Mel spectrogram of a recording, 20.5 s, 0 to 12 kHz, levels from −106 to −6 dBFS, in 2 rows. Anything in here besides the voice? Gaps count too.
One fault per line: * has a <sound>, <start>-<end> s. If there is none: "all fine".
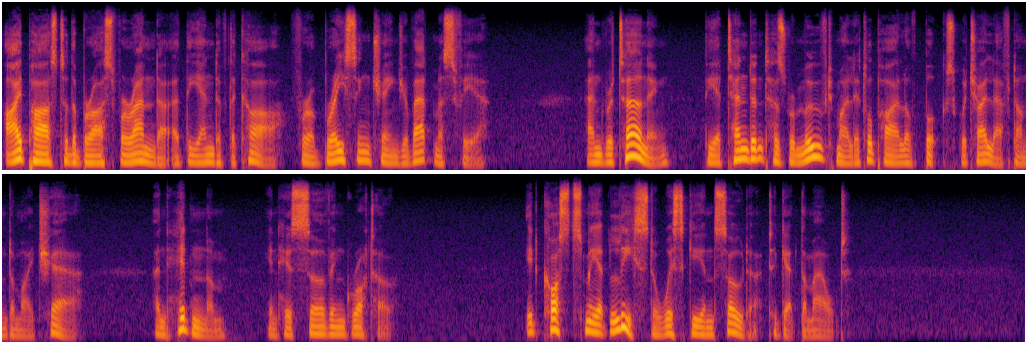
all fine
